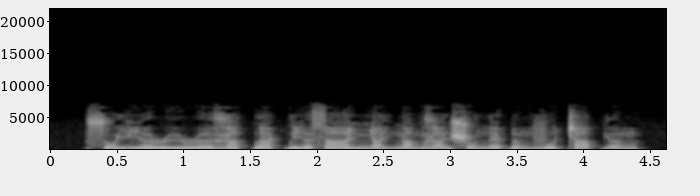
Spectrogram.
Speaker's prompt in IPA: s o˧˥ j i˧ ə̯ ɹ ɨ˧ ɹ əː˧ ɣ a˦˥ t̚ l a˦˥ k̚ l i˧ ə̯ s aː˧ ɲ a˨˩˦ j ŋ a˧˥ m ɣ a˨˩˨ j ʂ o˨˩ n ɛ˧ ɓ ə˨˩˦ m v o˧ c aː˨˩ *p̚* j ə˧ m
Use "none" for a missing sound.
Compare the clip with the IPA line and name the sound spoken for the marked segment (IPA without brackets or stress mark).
p̚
